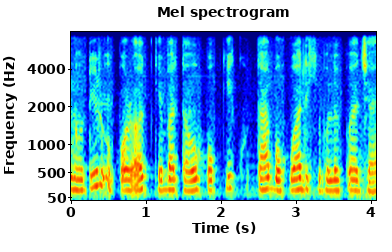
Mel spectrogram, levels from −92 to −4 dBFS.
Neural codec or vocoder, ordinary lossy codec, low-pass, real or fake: none; none; 7.2 kHz; real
